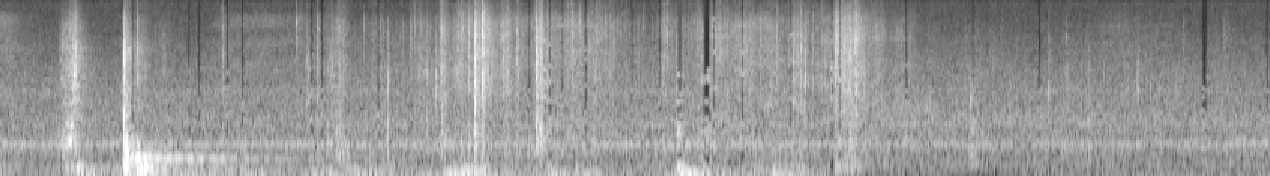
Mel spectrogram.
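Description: Cardboard hobby box being handled and opened by hand: a few clicks and taps of cardboard, with a sharper knock about a second in, then soft scrapes and rustles, over a faint steady hum.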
